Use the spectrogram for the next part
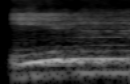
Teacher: Paling sedikit ditahan dua ketukan. In atau sempurnanya tiga. Ya. Jadi jangan kurang daripada dua. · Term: gunah asli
